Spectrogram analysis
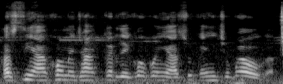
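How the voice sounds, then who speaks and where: A man's voice: high voice, fairly even intonation, brisk, fairly bright tone, slight background noise, low-quality recording. A man in a casual literary discussion, speaking with passion and slipping in English phrases. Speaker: panelist on a poetry talk show.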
